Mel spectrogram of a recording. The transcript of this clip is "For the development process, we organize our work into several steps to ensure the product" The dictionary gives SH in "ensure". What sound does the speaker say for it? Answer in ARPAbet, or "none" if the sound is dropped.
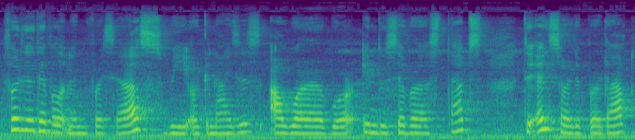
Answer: S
